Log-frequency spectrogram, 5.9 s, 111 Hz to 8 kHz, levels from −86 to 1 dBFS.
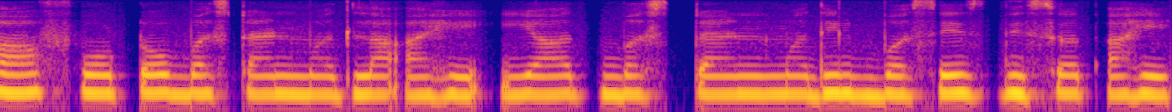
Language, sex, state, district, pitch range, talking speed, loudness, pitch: Marathi, female, Maharashtra, Aurangabad, 220-230 Hz, 135 wpm, -15 LUFS, 225 Hz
